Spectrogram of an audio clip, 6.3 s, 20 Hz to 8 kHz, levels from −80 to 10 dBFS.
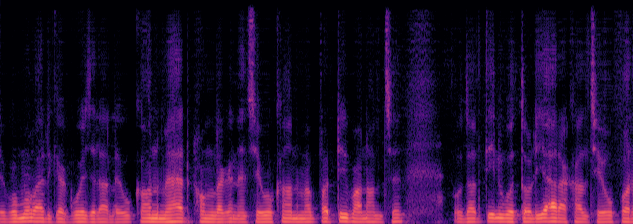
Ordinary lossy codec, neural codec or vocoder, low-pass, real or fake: none; codec, 16 kHz, about 1 kbps, DyCAST, with the encoder's durations; none; fake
